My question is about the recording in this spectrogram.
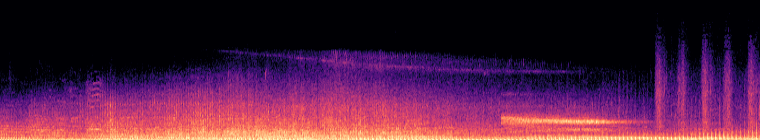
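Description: Recorded helicopter sound effect played through the concert PA: a steady, fast rotor chop with a high whine from about ten seconds in that falls slightly in pitch for a few seconds. Near the end come sharp rotor beats about three a second.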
